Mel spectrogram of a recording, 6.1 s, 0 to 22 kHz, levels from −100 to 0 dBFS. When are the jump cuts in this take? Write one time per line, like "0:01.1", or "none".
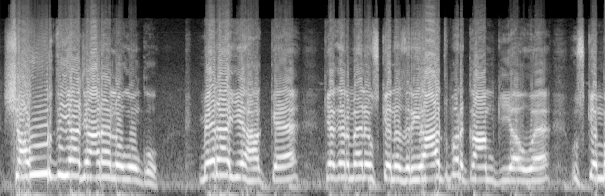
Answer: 0:01.9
